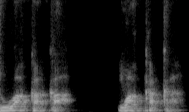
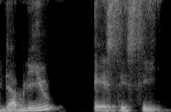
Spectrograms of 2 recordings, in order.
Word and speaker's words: WACC: companies you'll get somebody instead of pronouncing this thing professionally as WACC you'll get somebody calling it waka waka no no no that's very unprofessional it's supposed to be wcc is supposed to be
